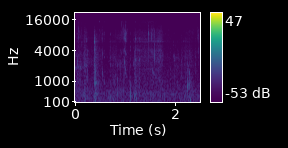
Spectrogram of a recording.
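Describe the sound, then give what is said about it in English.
Faint crunchy munching of food, with many irregular bites and chews crackling close together and no talk over them. “Y'all gonna hear me munching on this the whole episode.”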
